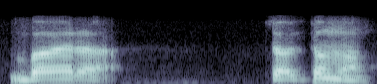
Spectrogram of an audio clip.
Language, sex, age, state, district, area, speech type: Marathi, male, 18-30, Maharashtra, Amravati, rural, conversation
